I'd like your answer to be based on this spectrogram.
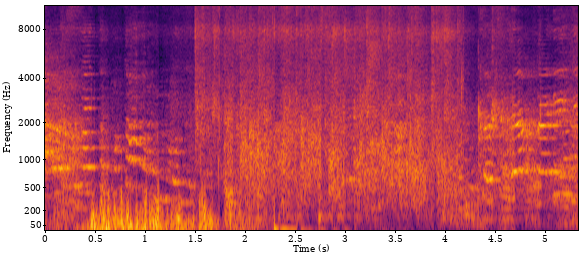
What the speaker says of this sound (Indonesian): Senang, tepuk tangan dulu.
